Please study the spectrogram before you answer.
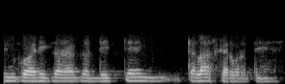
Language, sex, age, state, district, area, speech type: Hindi, male, 60+, Rajasthan, Jaipur, urban, conversation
